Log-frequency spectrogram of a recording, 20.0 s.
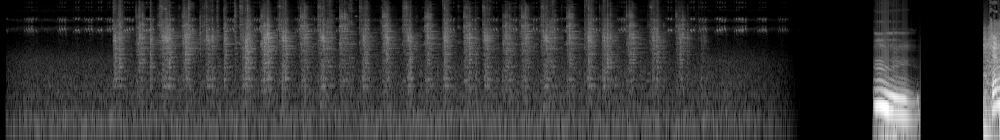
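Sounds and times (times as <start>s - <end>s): crickets chirping: 0.1s - 15.8s.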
